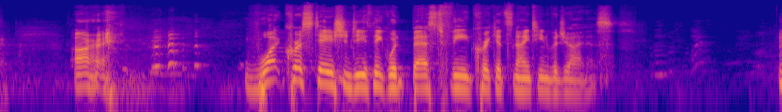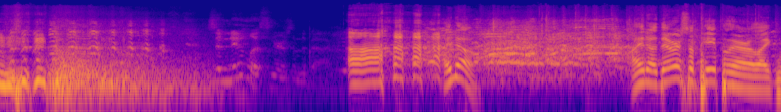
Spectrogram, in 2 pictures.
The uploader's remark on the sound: Live from LA Podfest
